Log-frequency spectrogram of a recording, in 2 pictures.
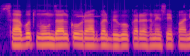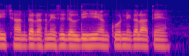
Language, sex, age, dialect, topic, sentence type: Hindi, male, 56-60, Garhwali, agriculture, statement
